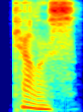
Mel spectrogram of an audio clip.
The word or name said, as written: callus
